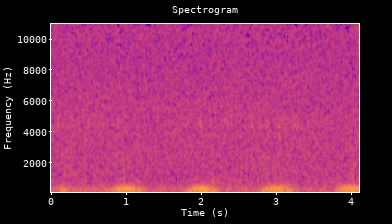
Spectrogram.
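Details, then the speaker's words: Harvey cardiology patient simulator, about 60 beats a minute, each beat followed by a harsh rushing murmur: aortic stenosis, turbulent flow through a stiffened, tight aortic valve. "yes so now we hear that turbulence as the blood is trying to push through an arctic valve which is stiffened and doesn't let the blood flow through as readily as it would in the normal case"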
